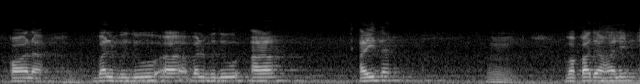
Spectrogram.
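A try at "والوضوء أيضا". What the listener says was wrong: والوضو ایضا، وضو نہیں پڑھنا، والوضو ایضا کیا معنی کریں گے اس کا؟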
